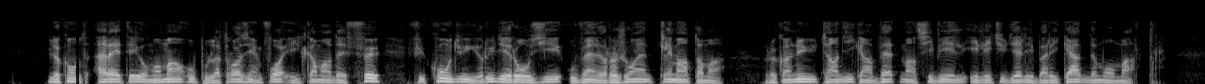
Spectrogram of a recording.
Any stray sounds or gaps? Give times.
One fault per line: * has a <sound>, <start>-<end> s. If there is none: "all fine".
* has a dropout, 0.8-0.8 s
